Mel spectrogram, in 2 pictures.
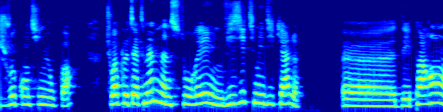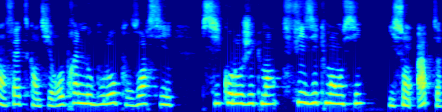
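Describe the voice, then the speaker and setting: Here a woman talks in a high pitch at a moderate pace with ordinary pitch variation. The recording is very clean, with a silent background. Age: 30s. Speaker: guest sharing fertility treatment and work experience. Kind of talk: casual interview chat.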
